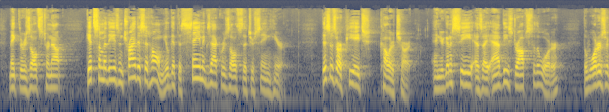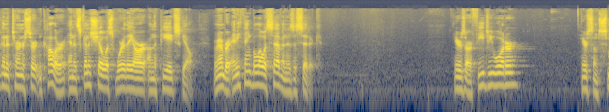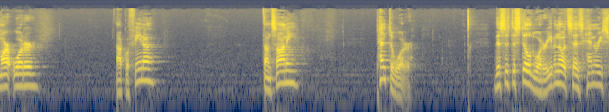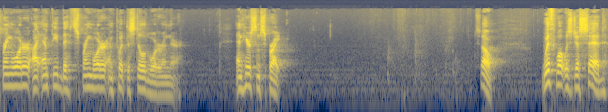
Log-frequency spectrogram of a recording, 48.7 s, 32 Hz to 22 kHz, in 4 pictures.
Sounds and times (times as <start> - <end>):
Speech: 0.2 - 5.8, 6.4 - 18.7, 21.2 - 22.7, 23.8 - 25.3, 26.6 - 27.6, 29.6 - 30.5, 31.9 - 32.8, 34.2 - 40.3, 41.2 - 42.4, 46.0 - 46.6, 47.4 - 48.7.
